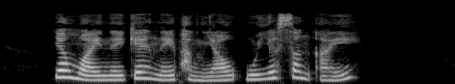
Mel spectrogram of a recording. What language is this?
Cantonese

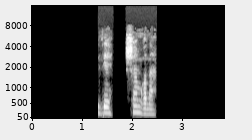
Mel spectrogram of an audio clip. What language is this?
Bashkir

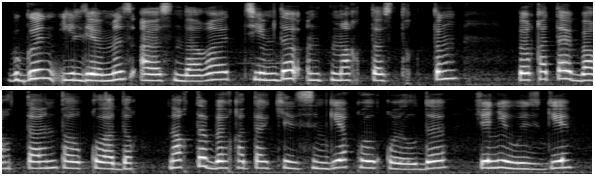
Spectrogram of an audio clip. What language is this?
Kazakh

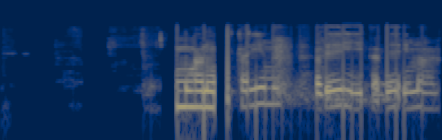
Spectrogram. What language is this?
Kinyarwanda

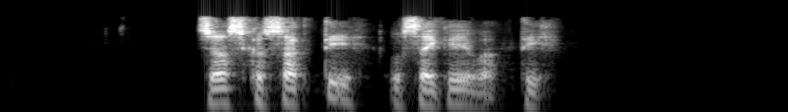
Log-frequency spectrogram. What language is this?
Nepali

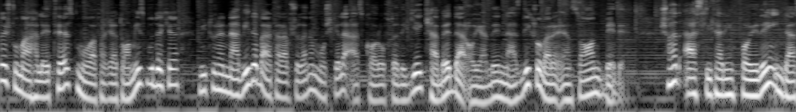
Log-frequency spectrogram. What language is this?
Persian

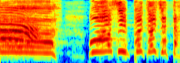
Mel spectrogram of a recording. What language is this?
Japanese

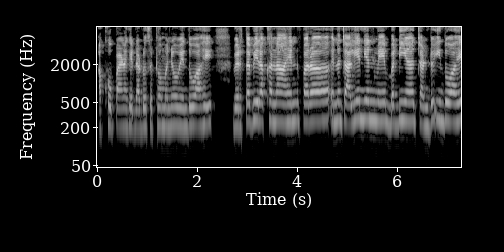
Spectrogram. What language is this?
Sindhi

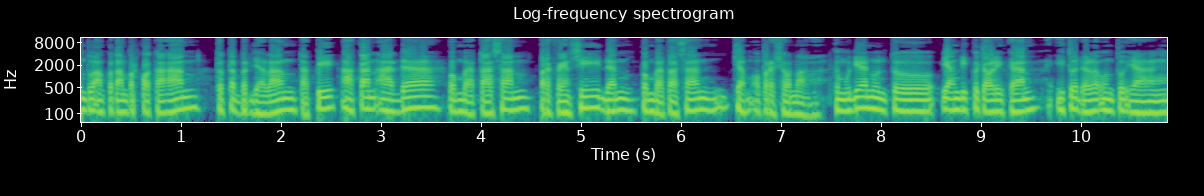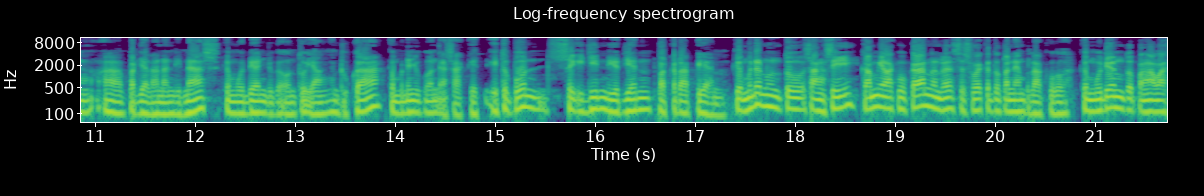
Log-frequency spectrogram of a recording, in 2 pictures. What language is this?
Indonesian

